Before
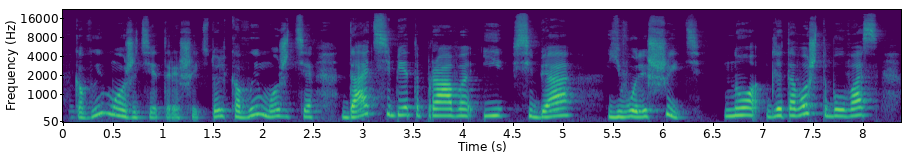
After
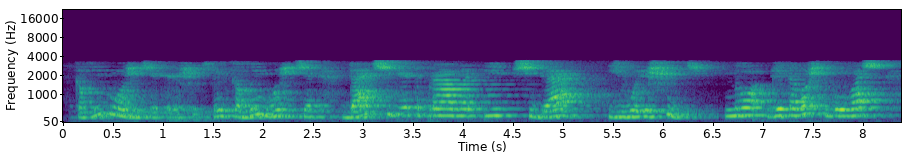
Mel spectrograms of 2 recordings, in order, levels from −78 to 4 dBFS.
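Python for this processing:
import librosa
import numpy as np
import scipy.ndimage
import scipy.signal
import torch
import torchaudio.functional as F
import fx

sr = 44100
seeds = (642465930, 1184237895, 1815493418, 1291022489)

y = fx.freq_compress(x, sr, knee_hz=1900.0, ratio=4.0)
y = fx.low_shelf(y, sr, hz=77.0, db=10.5)
y = fx.rev_double_slope(y, sr, seeds[0], early_s=0.8, late_s=2.3, knee_db=-18, drr_db=-5.0)
y = F.gain(torch.from_numpy(y), -4.0).numpy()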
